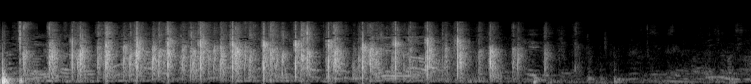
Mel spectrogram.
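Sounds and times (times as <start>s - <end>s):
audience applause: 0.0s - 5.5s.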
